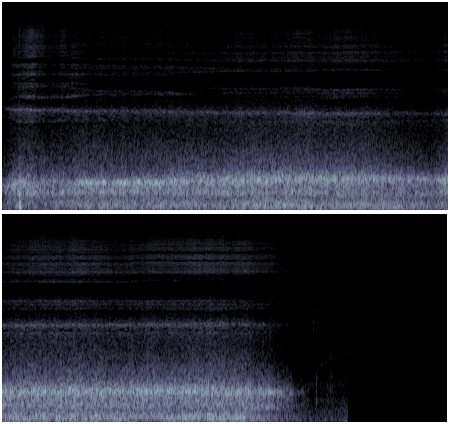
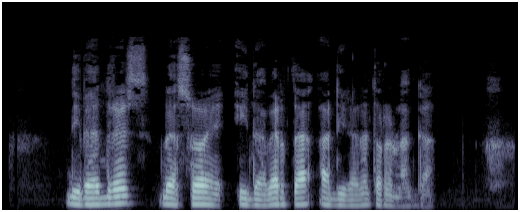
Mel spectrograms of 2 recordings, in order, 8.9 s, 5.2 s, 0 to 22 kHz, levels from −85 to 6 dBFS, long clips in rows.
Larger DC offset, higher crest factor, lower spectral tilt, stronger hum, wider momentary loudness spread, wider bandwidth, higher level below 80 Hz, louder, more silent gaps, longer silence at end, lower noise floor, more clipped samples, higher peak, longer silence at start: neither; second, 14 dB vs 20 dB; first, -8 dB/octave vs -6 dB/octave; neither; second, 6 LU vs 17 LU; first, 15 kHz vs 11 kHz; first, -44 dBFS vs -58 dBFS; second, -32 LUFS vs -23 LUFS; neither; first, 1.5 s vs 0.1 s; first, -62 dBFS vs -57 dBFS; neither; second, -16 dBFS vs -4 dBFS; second, 0 s vs 0.65 s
